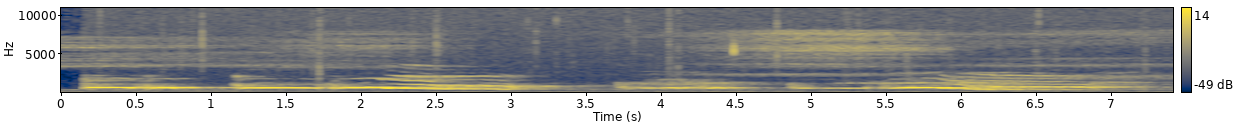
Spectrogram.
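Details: Barred Owl hooting at night, giving two rhythmic, speech-like phrases, 'who cooks for you, who cooks for you all', each ending in a drawn-out, falling 'all'.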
